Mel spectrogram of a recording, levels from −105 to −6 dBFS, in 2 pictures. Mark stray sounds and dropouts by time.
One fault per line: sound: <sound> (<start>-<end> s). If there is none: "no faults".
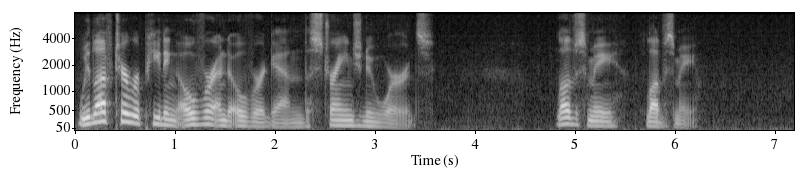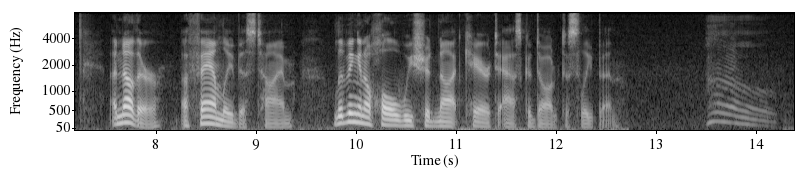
sound: sigh (13.5-14.2 s)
